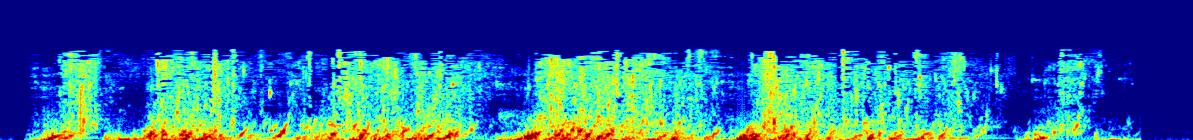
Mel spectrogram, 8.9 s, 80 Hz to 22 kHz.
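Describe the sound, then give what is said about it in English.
Water sloshes and churns in a series of heavy, splashing surges lasting several seconds, fairly loud throughout and with no voices, before stopping abruptly. “Well, mix about 10 or 15,000 gallons of water to water it down, and here's what you have.”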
